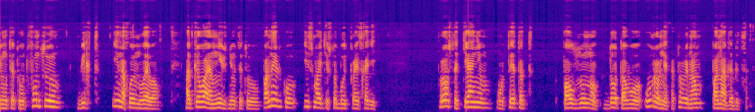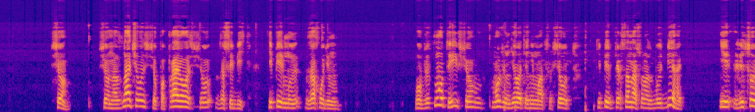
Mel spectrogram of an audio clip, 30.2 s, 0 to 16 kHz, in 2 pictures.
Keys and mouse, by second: 4.0 click, 6.6 middle click, 9.0-14.6 drag, 15.1-17.1 middle drag, 19.0-20.4 drag, 23.1 click, 24.1 middle click, 25.4 space, 27.0 space, 28.0-30.2 drag.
